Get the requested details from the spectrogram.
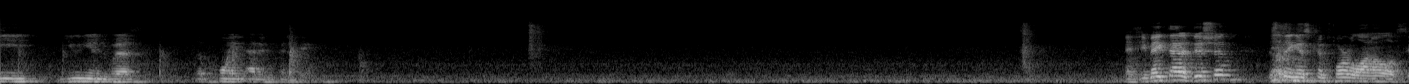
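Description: A man lectures calmly, close by.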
